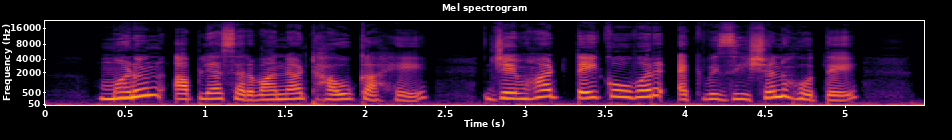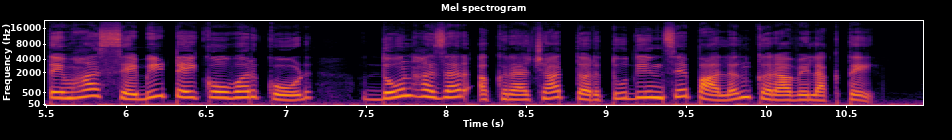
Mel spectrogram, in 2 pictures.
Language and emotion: Marathi, neutral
